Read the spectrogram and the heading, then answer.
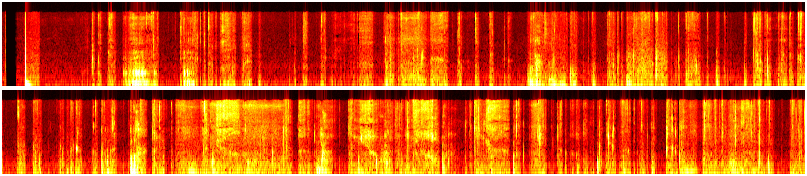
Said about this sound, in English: And just for something completely irrelevant, here is a recording of my dog eating an apple.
